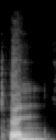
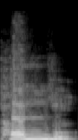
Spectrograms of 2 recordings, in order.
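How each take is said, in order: First: The final b is silent. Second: The final b is pronounced. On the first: The speaker calls it right. "थम होता है" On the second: The speaker calls it wrong. "गलत बोलते हो"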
